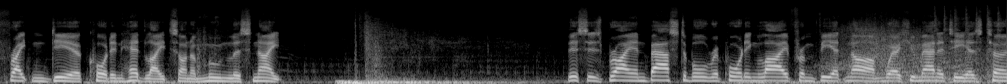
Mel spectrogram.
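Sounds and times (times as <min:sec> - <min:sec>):
speech: 0:00.1 - 0:02.9, 0:05.7 - 0:10.0
gunshot echoing across hillsides: 0:03.4 - 0:05.3.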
